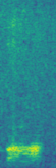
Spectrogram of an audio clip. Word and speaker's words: Vav: It's made up of 4 letters, Yud-Heh-Wah or Vav, depending on how one pronounces it.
